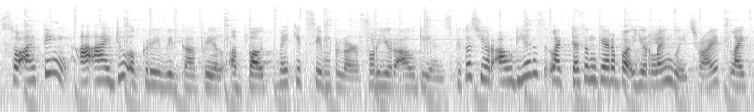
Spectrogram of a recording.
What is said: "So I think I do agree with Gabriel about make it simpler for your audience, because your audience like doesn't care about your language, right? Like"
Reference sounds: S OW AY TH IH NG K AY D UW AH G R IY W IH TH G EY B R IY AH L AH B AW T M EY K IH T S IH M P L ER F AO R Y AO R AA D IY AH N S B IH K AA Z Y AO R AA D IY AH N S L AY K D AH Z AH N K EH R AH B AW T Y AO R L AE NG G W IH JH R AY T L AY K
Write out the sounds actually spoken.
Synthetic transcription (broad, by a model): S OW AY T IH NG K AY D UW AH G R IY W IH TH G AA B R IY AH L AH B AW T M EY K IH T S IH M P L ER F AO R Y AO R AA D IY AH N S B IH K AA S Y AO R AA D IY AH N S L AY K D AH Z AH N K EH R AH B AW T Y AO R L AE NG G W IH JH R AY T L AY K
